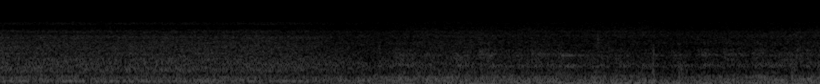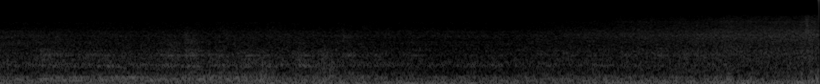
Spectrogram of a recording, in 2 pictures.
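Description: Car ferry underway at sea, heard from the open stern deck: a steady low rumble of the ship with wind and wake noise.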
